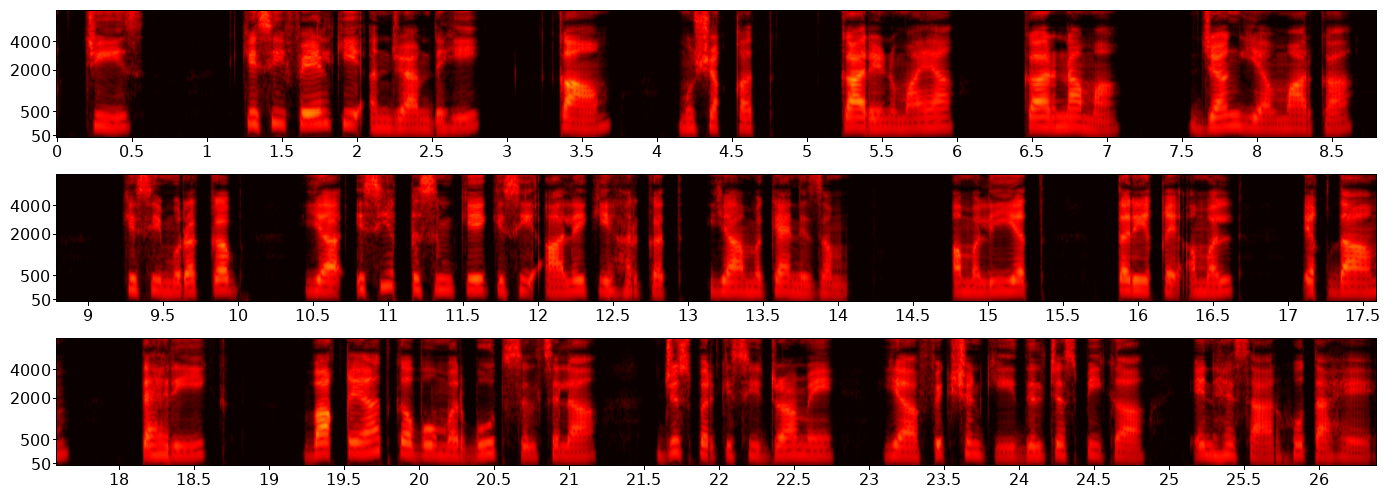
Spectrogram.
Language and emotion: Urdu, neutral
